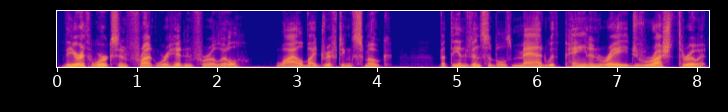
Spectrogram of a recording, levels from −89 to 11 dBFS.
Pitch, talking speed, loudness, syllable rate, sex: 105 Hz, 175 wpm, -19 LUFS, 4.8 syllables/s, male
